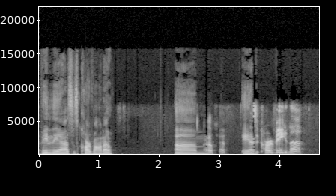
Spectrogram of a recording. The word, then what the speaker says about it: Carvana: What's not a pain in the ass is Carvana. Okay. And Is it Carvana? I call it Carvana. Carvana on the plaza? Carvana? Vana would have to be like there'd be an I in it. Carvana, like A-N-A.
